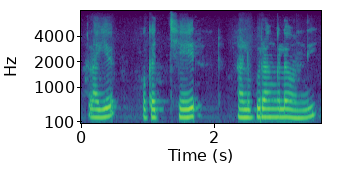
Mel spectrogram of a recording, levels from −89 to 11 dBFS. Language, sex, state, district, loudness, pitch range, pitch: Telugu, female, Telangana, Hyderabad, -14 LUFS, 210-225 Hz, 215 Hz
